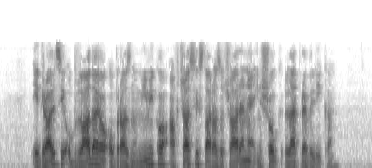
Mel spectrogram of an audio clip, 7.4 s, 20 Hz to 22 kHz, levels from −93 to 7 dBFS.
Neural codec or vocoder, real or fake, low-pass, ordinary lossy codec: none; real; 19.8 kHz; AAC, 24 kbps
